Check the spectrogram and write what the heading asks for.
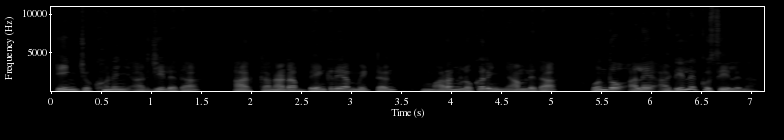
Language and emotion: Santali, happy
